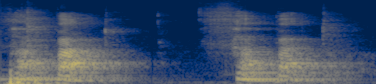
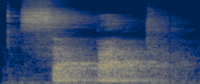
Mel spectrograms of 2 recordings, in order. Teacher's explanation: en Perú se produce el fenómeno del ceseo, la confusión de la Z por la S.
